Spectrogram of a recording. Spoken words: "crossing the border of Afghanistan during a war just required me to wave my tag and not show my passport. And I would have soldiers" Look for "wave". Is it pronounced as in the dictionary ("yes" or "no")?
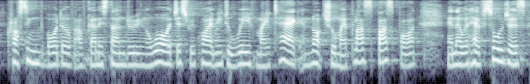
yes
